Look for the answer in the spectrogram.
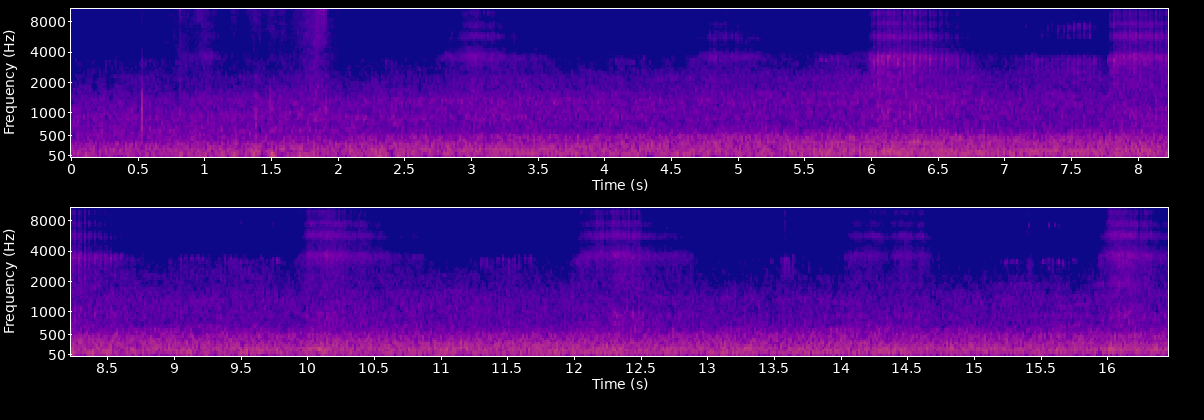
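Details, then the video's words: An orange domestic cat snoring loudly while asleep, loud enough to wake the household: a steady low rumbling throughout, with breathy hissing inhalations roughly every two seconds. "被橘貓打呼聲吵醒 超大聲"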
